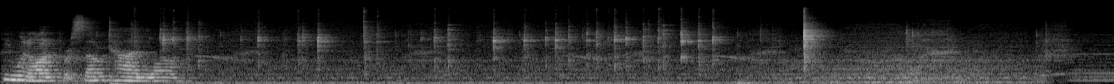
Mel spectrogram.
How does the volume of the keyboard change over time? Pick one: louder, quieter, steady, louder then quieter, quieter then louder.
louder.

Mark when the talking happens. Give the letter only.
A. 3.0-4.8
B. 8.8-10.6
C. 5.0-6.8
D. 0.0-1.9
D.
